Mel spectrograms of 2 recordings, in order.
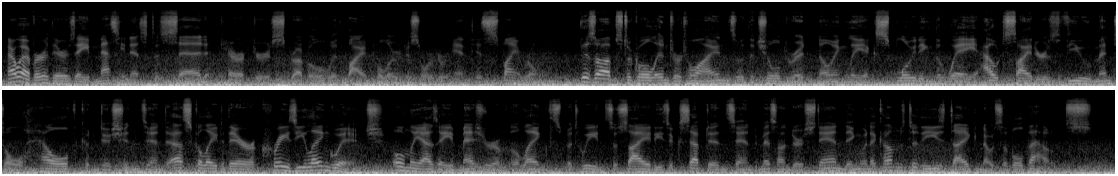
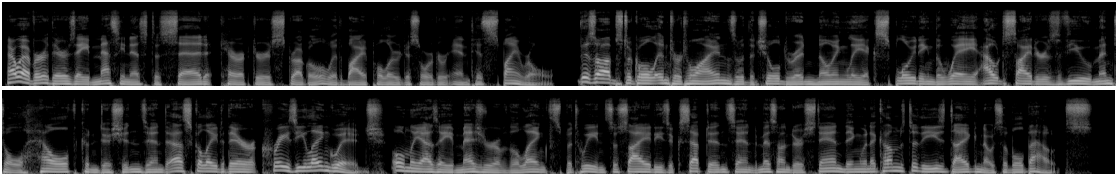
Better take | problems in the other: second | low rumble; loud; throughout; 8 dB below the speech

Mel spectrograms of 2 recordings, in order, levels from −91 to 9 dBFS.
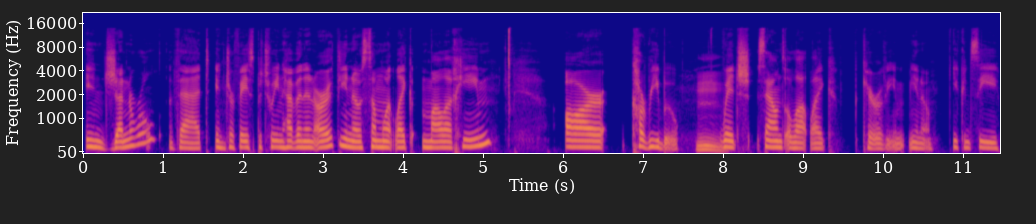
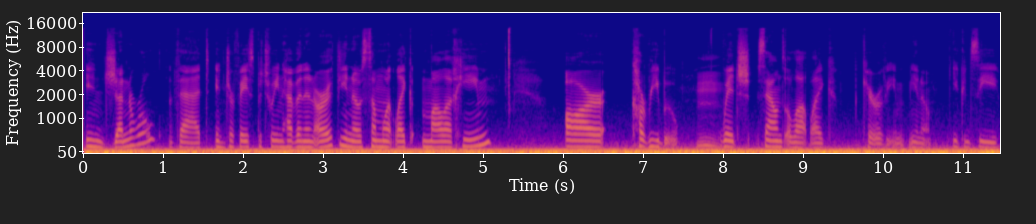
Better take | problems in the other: first | low rumble; noticeable; throughout; 10 dB below the speech

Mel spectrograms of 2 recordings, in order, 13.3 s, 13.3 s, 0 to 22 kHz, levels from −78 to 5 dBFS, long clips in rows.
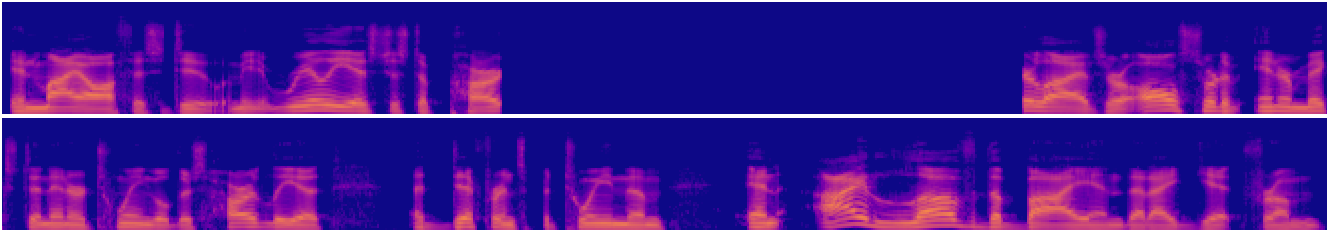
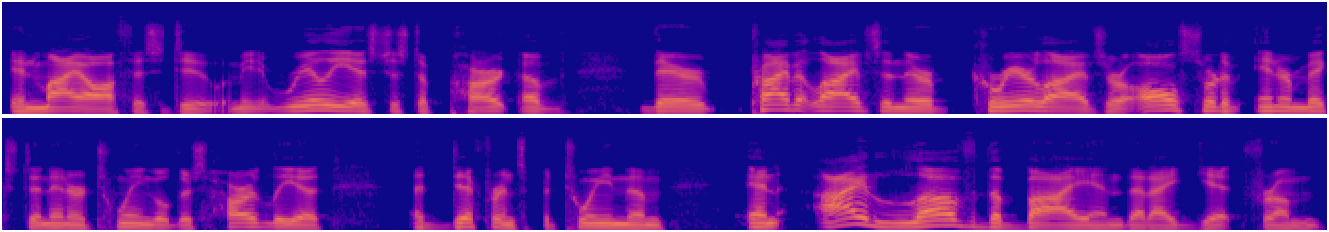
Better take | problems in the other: second | audio cutting out; at 2.5 s for 2.5 s

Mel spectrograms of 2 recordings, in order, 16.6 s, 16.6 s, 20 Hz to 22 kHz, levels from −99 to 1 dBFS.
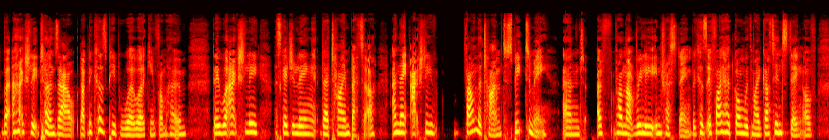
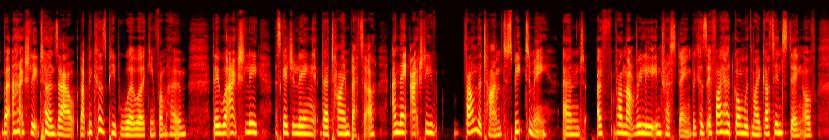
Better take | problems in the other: second | garbled, watery; slightly; nothing above 12.5 kHz

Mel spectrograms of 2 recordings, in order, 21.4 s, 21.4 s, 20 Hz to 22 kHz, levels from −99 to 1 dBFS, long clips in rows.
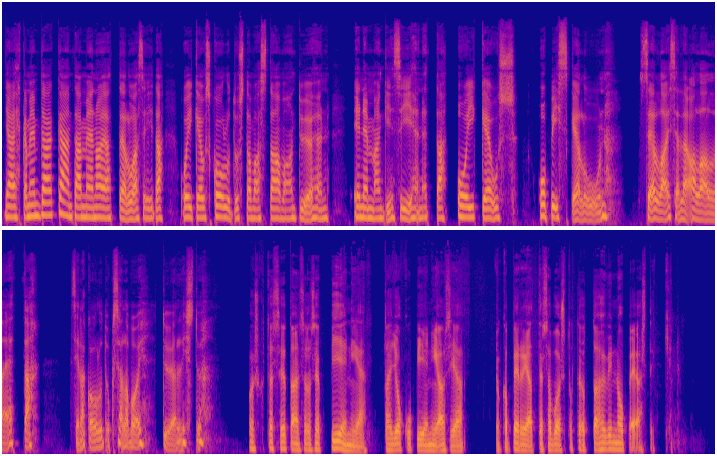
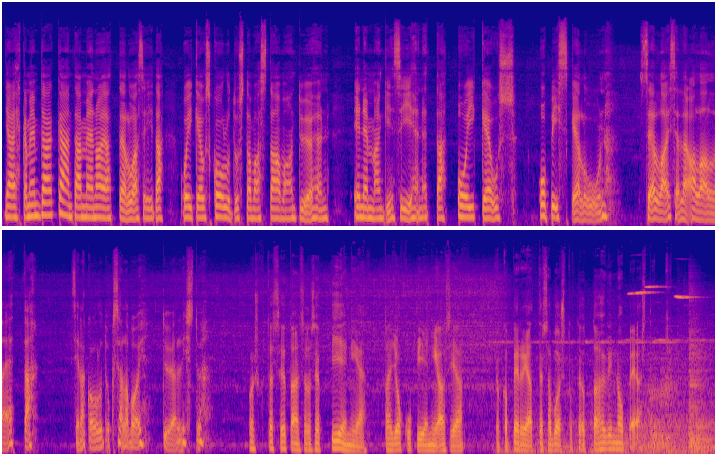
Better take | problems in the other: first | household noises; loud; throughout; 9 dB below the speech

